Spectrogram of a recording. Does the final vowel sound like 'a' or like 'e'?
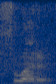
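e. The final vowel is a low, 'e'-like sound. This is the Malay pronunciation.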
